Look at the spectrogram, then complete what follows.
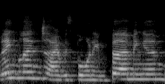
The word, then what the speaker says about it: Birmingham: I was born in Birmingham, which has no ham in the pronunciation.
